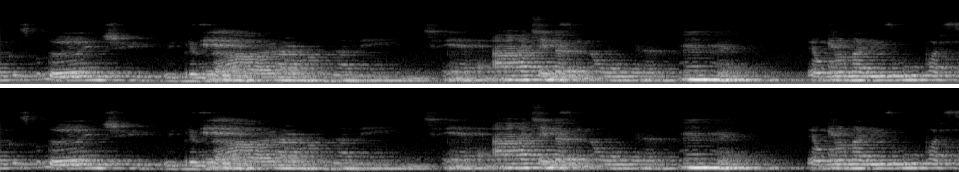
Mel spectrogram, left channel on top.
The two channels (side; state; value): left; noise; hum, 25 dB below the sound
